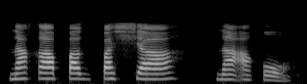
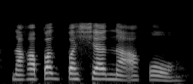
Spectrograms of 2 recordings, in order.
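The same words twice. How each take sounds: First: Syllable by syllable, pause mid-phrase. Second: Said in the usual way. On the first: Shown as a demonstration. Slow model, then natural speed.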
